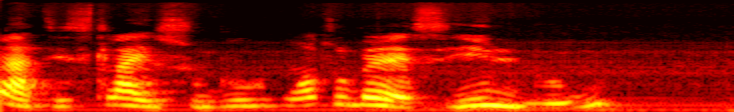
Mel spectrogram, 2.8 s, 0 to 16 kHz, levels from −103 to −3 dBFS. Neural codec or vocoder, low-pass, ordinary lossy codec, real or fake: vocoder, 44.1 kHz, 128 mel bands every 256 samples, BigVGAN v2; 14.4 kHz; none; fake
